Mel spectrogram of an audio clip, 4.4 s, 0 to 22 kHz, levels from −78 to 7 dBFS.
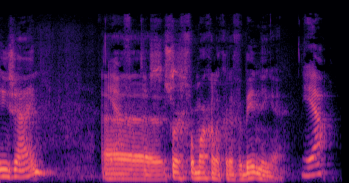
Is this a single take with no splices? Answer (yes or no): yes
